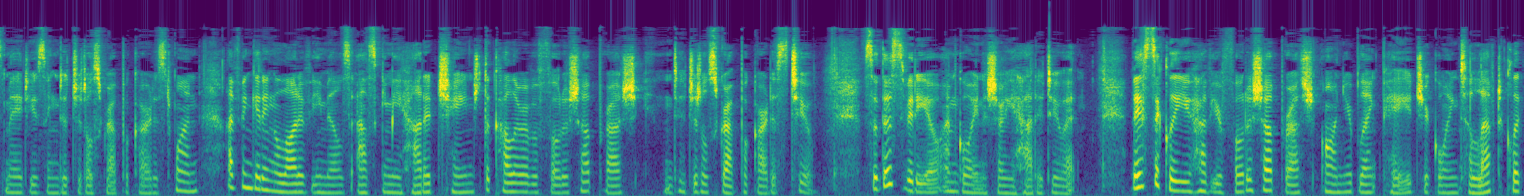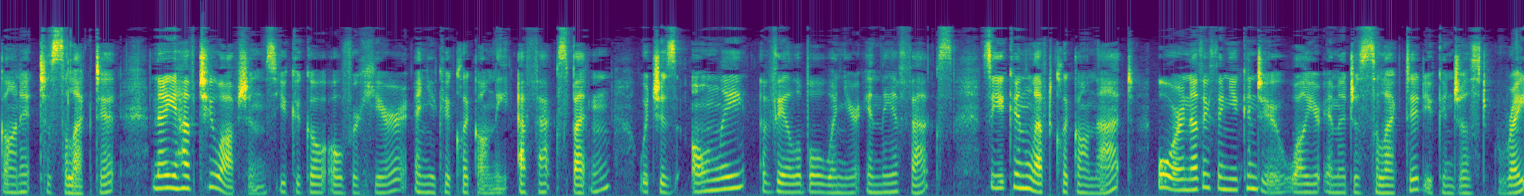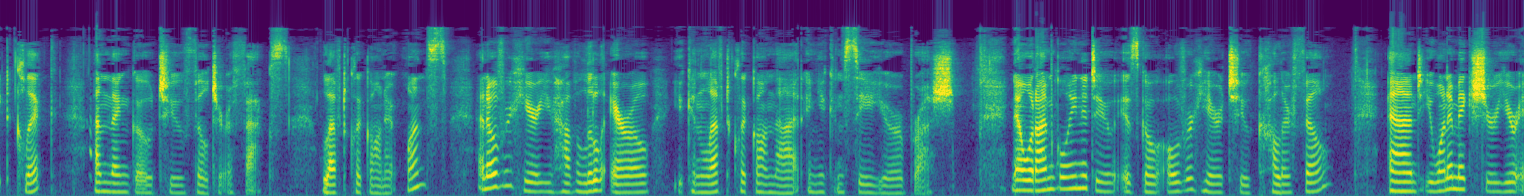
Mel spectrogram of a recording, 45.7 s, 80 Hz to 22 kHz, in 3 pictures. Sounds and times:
Speech: 0.0s - 45.7s.

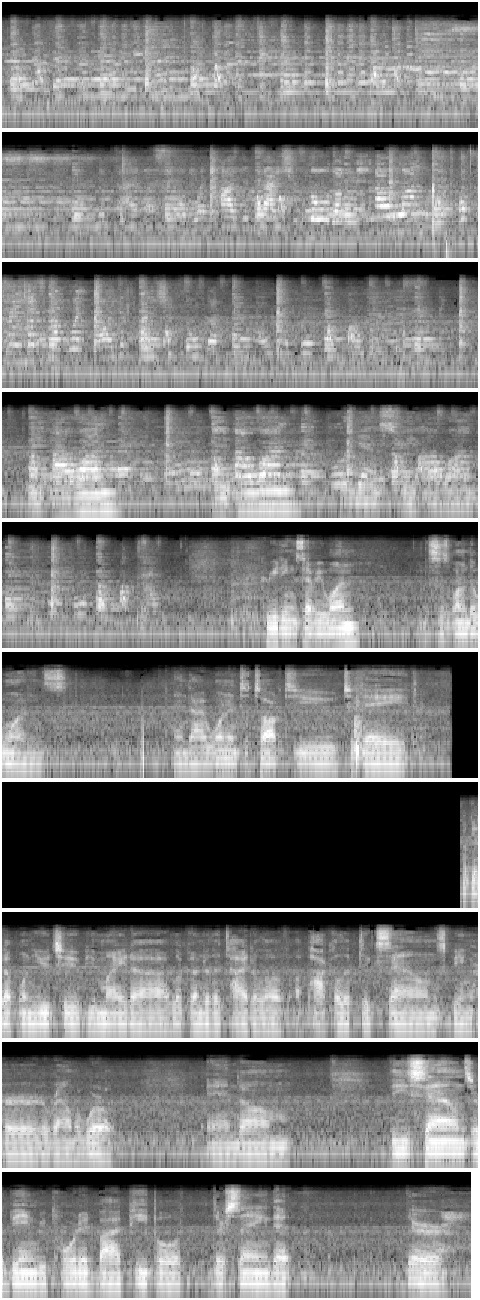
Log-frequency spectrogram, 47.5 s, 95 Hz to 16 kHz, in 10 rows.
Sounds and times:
Speech: 21.6s - 24.5s, 25.5s - 28.0s, 33.2s - 39.2s, 40.2s - 41.0s, 42.0s - 45.8s, 46.9s - 47.4s.

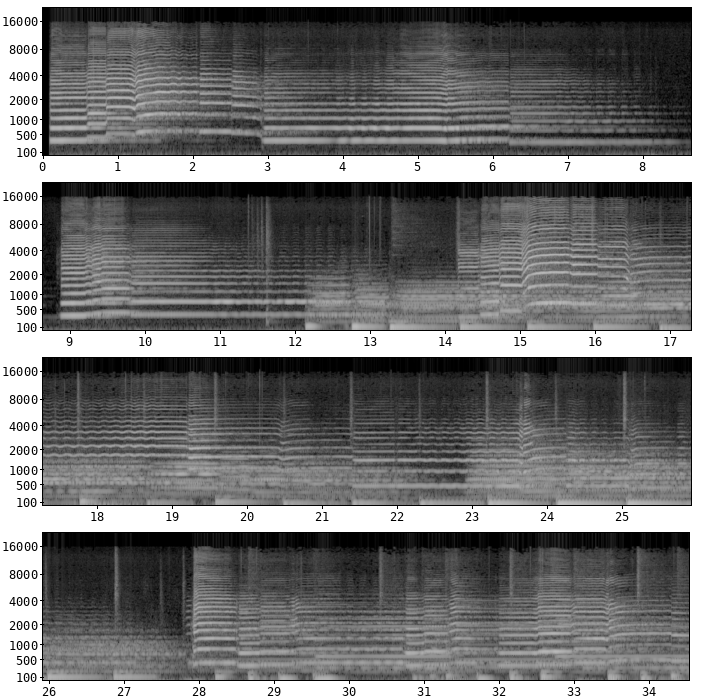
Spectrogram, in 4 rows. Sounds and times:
Music: 0.1s - 34.5s.

